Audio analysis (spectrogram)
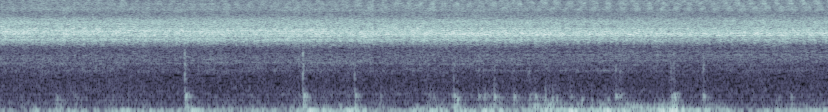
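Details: Large brown cicada singing in midsummer, recorded on location: a steady, dense, shrill hiss holding level without pauses, with faint low taps and rumble underneath.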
